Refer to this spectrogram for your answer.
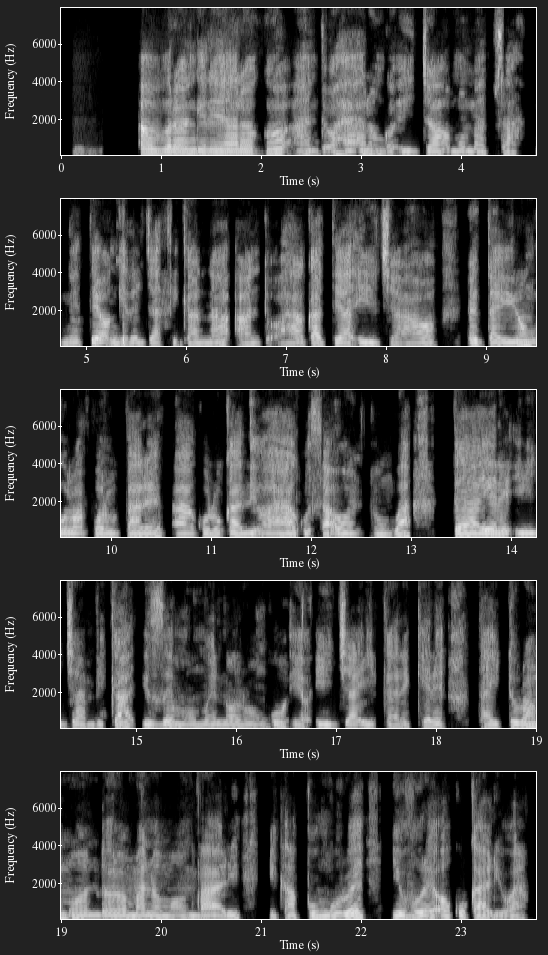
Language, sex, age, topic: Oshiwambo, male, 25-35, agriculture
